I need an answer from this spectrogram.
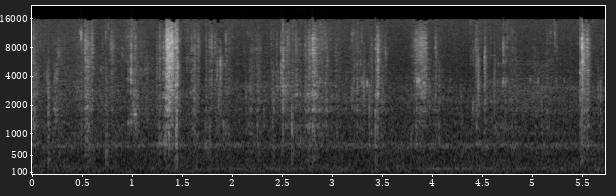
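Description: Close-up chewing of crispy mini donuts: a string of small, irregular crunches and mouth clicks, the loudest about one and a half seconds in, over a faint steady hum.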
